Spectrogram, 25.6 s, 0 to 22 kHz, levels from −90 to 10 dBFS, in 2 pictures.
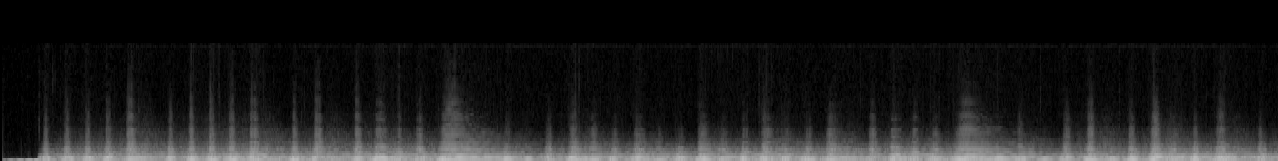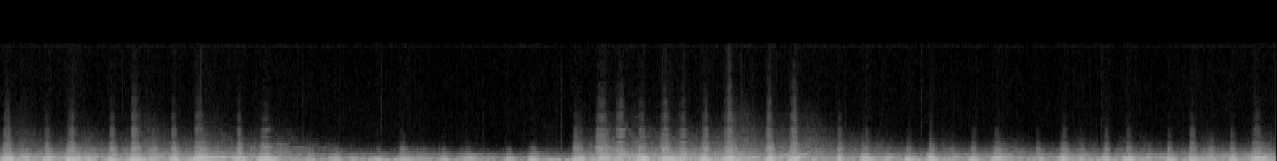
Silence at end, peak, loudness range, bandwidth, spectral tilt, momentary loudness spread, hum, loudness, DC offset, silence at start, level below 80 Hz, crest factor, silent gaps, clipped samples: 0 s; -6 dBFS; 5 LU; 6.4 kHz; -7.5 dB/octave; 9 LU; none; -25 LUFS; under 0.1%; 0 s; -40 dBFS; 18 dB; none; under 0.1%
